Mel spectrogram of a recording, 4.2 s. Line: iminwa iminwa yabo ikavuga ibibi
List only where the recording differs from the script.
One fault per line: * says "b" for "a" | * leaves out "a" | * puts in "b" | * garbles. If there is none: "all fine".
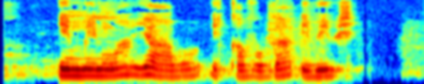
* leaves out "iminwa"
